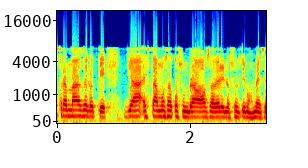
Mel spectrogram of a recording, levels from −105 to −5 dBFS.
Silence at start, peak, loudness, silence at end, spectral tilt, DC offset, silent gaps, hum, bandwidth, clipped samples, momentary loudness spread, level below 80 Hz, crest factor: 0 s; 0 dBFS; -9 LUFS; 0 s; -5.5 dB/octave; under 0.1%; none; none; 7.6 kHz; 0.5%; 3 LU; -38 dBFS; 8 dB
